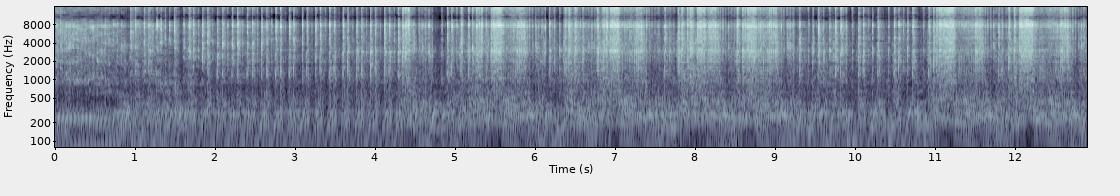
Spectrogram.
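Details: Polaris Sportsman 800 ATV during Big Gun single-muffler exhaust install replacing old system that overheated: harsh, loud, raspy exhaust roar holding steady through revs, much louder than stock; muffler probably leaking.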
